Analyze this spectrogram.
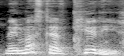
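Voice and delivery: a hint of a curious young girl; Goldilocks' voice. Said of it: "she said".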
